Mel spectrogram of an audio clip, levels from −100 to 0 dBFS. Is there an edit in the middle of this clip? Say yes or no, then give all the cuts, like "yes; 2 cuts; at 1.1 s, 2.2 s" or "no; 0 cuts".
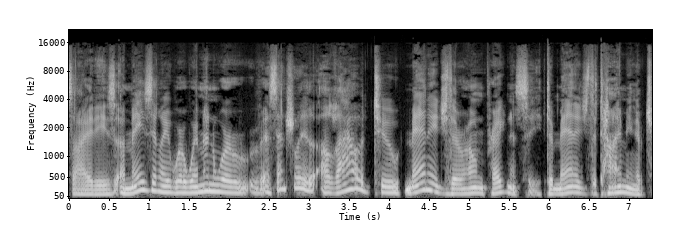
yes; 1 cut; at 4.1 s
